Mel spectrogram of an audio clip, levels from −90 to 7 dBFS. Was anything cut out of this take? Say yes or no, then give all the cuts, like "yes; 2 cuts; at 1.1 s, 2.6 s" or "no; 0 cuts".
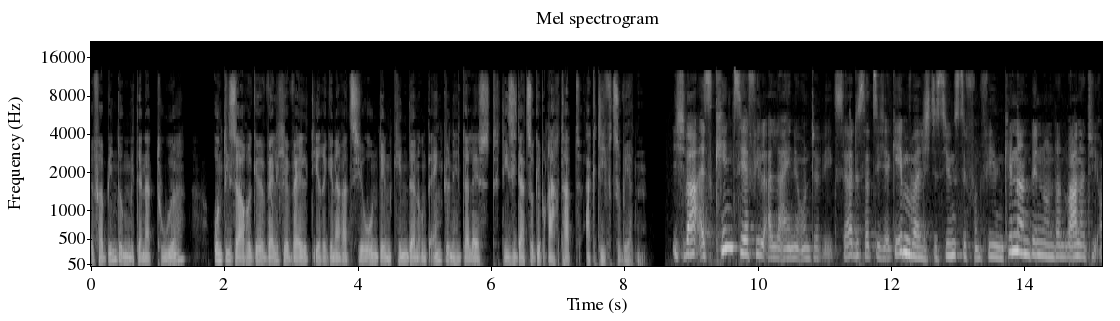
no; 0 cuts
